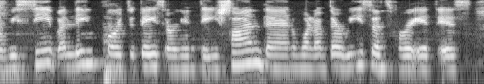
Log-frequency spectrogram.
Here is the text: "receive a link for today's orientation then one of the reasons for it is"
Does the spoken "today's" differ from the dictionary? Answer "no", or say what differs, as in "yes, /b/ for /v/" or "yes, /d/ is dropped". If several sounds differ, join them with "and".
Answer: yes, /s/ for /z/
